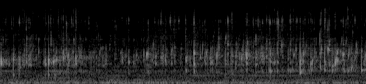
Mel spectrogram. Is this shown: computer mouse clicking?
no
